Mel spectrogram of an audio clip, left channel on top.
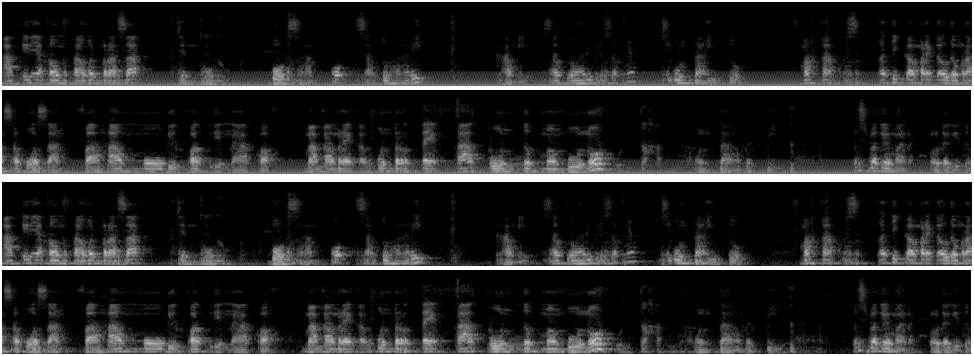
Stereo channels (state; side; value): noise; left; hum, 11 dB below the sound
